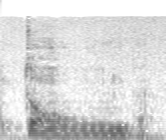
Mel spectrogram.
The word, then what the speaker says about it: tombe: le mot tombe, une tombe. Alors, T, O, M, ton, B, E, be, tombe.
